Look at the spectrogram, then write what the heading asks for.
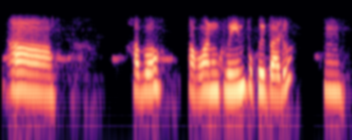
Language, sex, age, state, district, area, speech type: Assamese, female, 30-45, Assam, Sivasagar, urban, conversation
